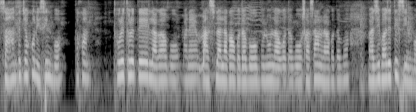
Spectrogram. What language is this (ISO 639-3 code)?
sat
